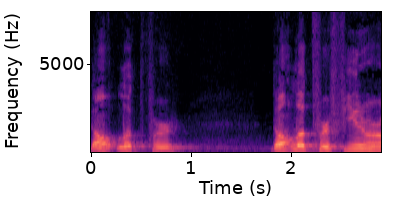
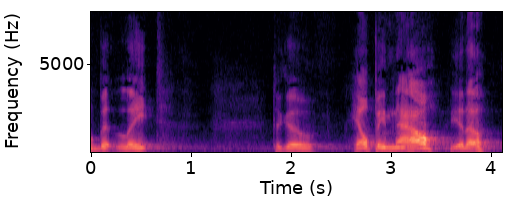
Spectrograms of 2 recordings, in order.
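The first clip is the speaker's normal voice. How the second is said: hesitant, lower; 7 semitones lower than usual. Retold or imitated. Preacher voicing disciples telling Jesus he waited too long, sheepish. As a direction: break bad news awkwardly.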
